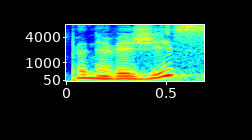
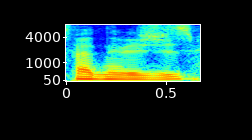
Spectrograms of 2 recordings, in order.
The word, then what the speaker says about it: Panevėžys: Panevėžys. Panevėžys, merci. Ah, merci pour la prononciation des villes, parce que c'est vraiment une prononciation lituanienne.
